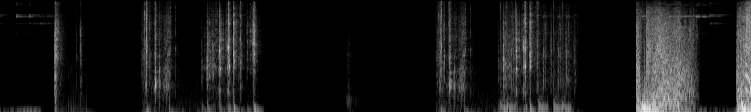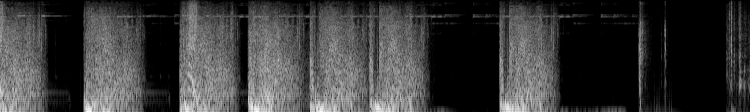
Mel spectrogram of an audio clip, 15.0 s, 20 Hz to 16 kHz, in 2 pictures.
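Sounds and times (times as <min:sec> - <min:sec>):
pistol shots: 0:06.4 - 0:11.8, 0:12.5 - 0:13.1.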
